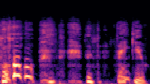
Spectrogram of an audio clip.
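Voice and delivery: sputtered thanks. Retold or imitated. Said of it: "I managed to sputter out".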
